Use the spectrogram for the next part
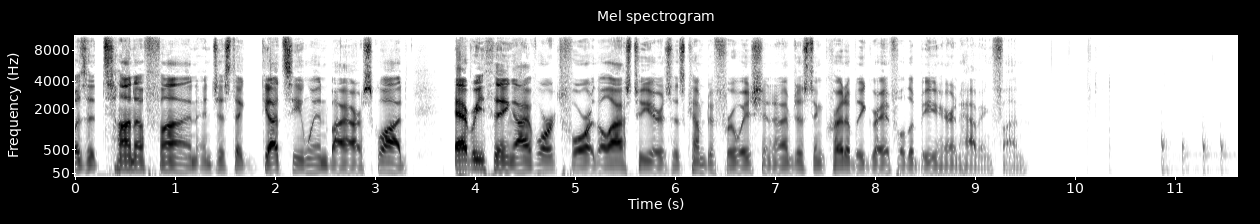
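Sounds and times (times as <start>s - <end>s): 
speech: 0.0s - 9.6s
knocking on wood: 10.8s - 11.6s.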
